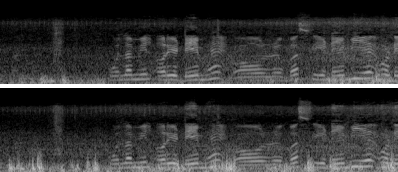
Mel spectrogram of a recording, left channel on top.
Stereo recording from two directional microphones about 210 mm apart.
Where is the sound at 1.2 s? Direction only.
15° right (ahead or behind).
